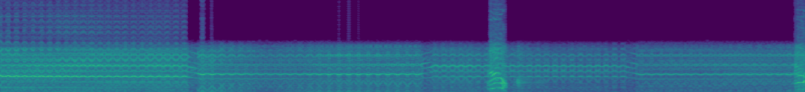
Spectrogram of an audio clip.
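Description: A battery-powered toy alien's electronic laser sound effect, switched on by the button on its back. It is a loud, warbling, siren-like tone that starts suddenly and steps to a new pitch every few seconds. A short high squeal cuts in about two-thirds of the way through.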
